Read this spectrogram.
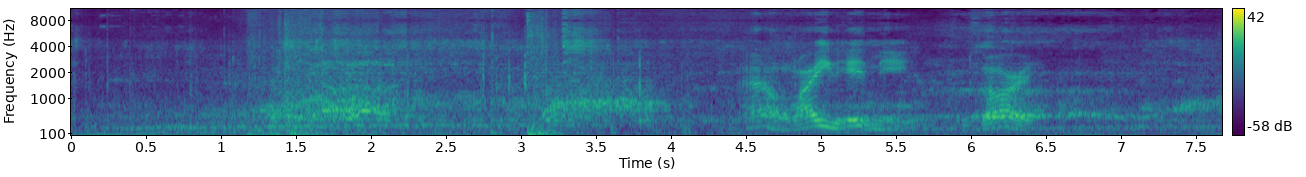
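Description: Zombies growl and moan nearby.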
